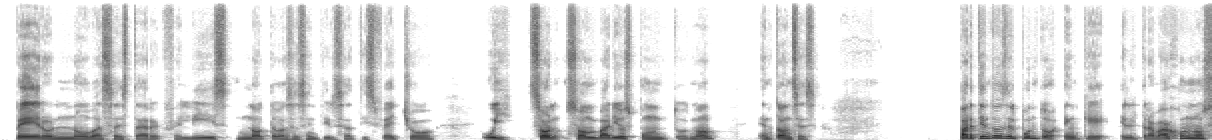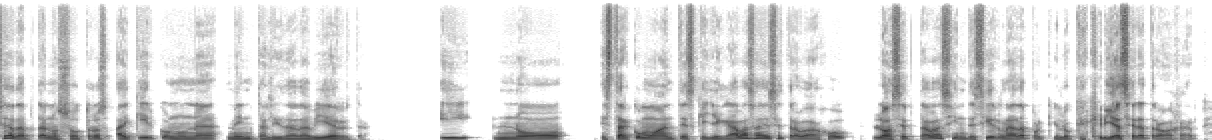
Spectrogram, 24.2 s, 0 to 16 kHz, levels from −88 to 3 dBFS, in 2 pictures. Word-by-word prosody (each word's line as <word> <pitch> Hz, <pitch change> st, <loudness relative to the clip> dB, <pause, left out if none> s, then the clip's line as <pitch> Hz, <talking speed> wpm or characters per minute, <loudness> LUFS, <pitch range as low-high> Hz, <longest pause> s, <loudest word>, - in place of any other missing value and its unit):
pero 135 Hz, -4 st, +5 dB
no 110 Hz, +1 st, 0 dB
vas 120 Hz, +1 st, 0 dB
a -, -, -1 dB
estar 115 Hz, +1 st, -5 dB
feliz, 135 Hz, +9 st, -4 dB
no 110 Hz, 0 st, -2 dB
te 120 Hz, -, -2 dB
vas 115 Hz, 0 st, -4 dB
a 115 Hz, -, -7 dB
sentir 105 Hz, 0 st, -8 dB
satisfecho. 130 Hz, +4 st, -5 dB, 0.4 s
Uy, 110 Hz, -8 st, +1 dB
son 140 Hz, -1 st, +5 dB
son 140 Hz, 0 st, +2 dB
varios 150 Hz, +1 st, +3 dB
puntos, 115 Hz, -8 st, -3 dB
¿no? 140 Hz, +8 st, -1 dB, 0.4 s
Entonces 125 Hz, -6 st, +1 dB, 1.4 s
partiendo 205 Hz, +10 st, +7 dB
desde 220 Hz, -4 st, +5 dB
el 180 Hz, -, -2 dB
punto 185 Hz, -1 st, +1 dB
en 135 Hz, 0 st, -1 dB
que 120 Hz, -4 st, -5 dB
el 130 Hz, -1 st, -5 dB
trabajo 130 Hz, +10 st, +1 dB
no 170 Hz, -2 st, +4 dB
se 185 Hz, +2 st, +1 dB
adapta 120 Hz, -5 st, +2 dB
a -, -, +3 dB
nosotros, 120 Hz, +3 st, -3 dB
hay 120 Hz, -1 st, 0 dB
que 140 Hz, -, -5 dB
ir 140 Hz, 0 st, -2 dB
con 130 Hz, -2 st, -1 dB
una 125 Hz, +2 st, -1 dB
mentalidad 100 Hz, -4 st, -2 dB
abierta. 105 Hz, +1 st, -1 dB, 0.7 s
Y 150 Hz, +1 st, -3 dB
no 130 Hz, +2 st, +1 dB, 0.3 s
estar 120 Hz, +2 st, +3 dB
como 135 Hz, -5 st, +3 dB
antes 125 Hz, +3 st, -1 dB
que 120 Hz, -4 st, -6 dB
llegabas 115 Hz, -, +1 dB
a 175 Hz, -, +3 dB
ese 165 Hz, +2 st, 0 dB
trabajo, 115 Hz, +4 st, -3 dB, 0.2 s
lo 130 Hz, -1 st, +5 dB
aceptabas 125 Hz, +7 st, +1 dB
sin 135 Hz, -7 st, -3 dB
decir 140 Hz, +5 st, -1 dB
nada 130 Hz, +2 st, +1 dB
porque 125 Hz, -6 st, -8 dB
lo -, -, -3 dB
que -, -, -9 dB
querías 135 Hz, +2 st, +3 dB
era 135 Hz, 0 st, +1 dB
trabajar. -, -, -6 dB
125 Hz, 150 wpm, -22 LUFS, 115-140 Hz, 1.4 s, partiendo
